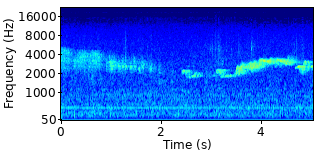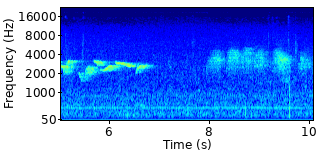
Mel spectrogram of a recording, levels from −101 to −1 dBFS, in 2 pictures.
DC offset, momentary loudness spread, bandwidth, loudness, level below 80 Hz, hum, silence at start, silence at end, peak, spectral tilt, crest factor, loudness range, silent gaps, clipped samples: under 0.1%; 19 LU; 19 kHz; -48 LUFS; under -90 dBFS; none; 0 s; 0 s; -32 dBFS; -0.5 dB/octave; 20 dB; 11 LU; none; under 0.1%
